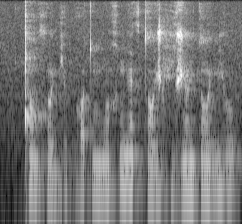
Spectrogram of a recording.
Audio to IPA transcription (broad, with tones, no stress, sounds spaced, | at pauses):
ǃ ɔ̃˧ ɡ θ õ˨ bʲ o˧ bʱ ɔ˧ t m b õ˦ x ŋ ɡ ɛ̃˦ θ t ɔ̃˨ ʒ fʲ u˨ ʒ ə̃ː˦ ɡ t õː˧ mʲ u˦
